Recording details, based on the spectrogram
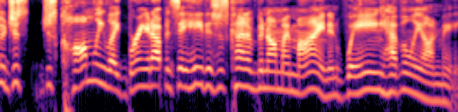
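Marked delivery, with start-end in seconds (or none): none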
